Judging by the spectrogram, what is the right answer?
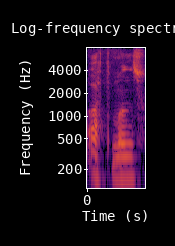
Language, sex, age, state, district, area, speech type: Kashmiri, male, 30-45, Jammu and Kashmir, Bandipora, rural, spontaneous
